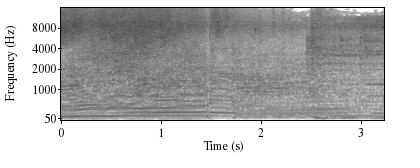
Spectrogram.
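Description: A race car engine roars loudly, revving and accelerating with its pitch climbing, then shifting down and surging again as it speeds past. No voices are heard.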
